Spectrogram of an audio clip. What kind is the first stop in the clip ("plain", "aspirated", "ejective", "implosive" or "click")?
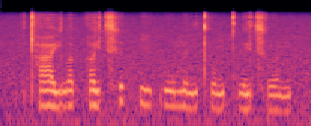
aspirated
